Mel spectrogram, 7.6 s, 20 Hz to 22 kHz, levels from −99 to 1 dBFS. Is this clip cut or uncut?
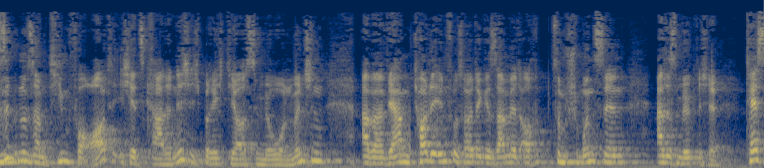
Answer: cut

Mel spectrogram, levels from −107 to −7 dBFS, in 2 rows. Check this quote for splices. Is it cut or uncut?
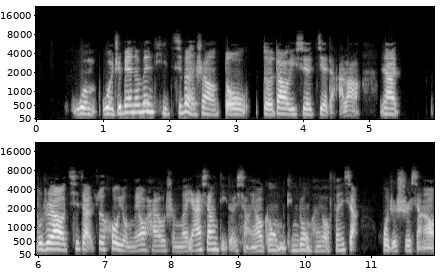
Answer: cut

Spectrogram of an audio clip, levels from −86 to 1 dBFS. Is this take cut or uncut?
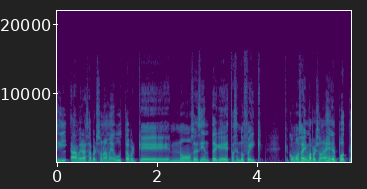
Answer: uncut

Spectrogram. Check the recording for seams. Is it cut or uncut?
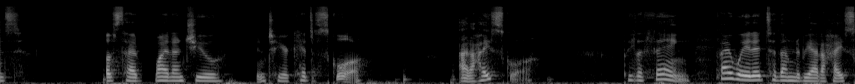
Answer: cut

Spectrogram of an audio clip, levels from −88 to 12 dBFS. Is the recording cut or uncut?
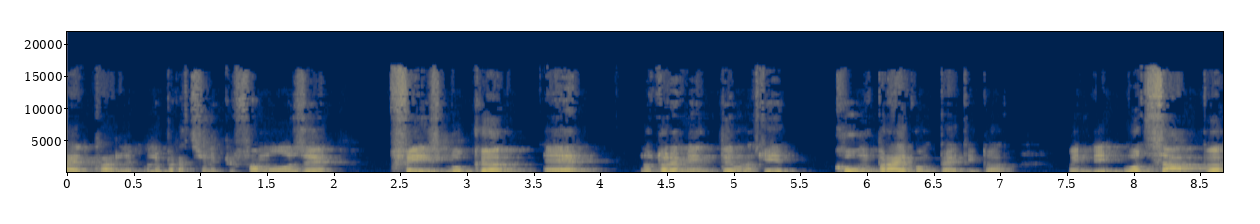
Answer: cut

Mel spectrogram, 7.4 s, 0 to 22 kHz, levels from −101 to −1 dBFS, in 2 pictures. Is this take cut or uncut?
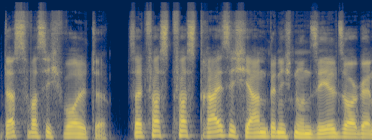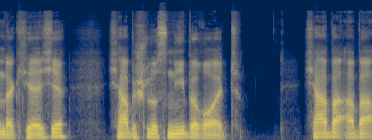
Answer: cut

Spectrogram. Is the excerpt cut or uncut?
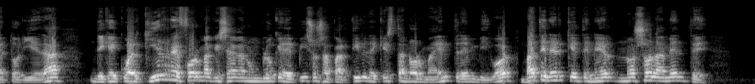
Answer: cut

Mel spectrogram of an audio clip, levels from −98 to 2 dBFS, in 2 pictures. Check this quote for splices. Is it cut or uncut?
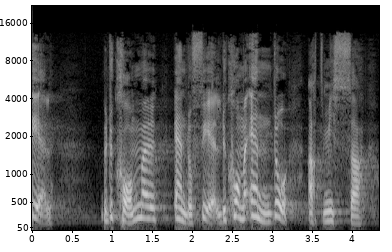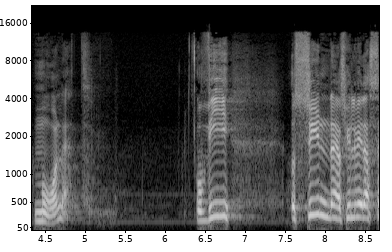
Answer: uncut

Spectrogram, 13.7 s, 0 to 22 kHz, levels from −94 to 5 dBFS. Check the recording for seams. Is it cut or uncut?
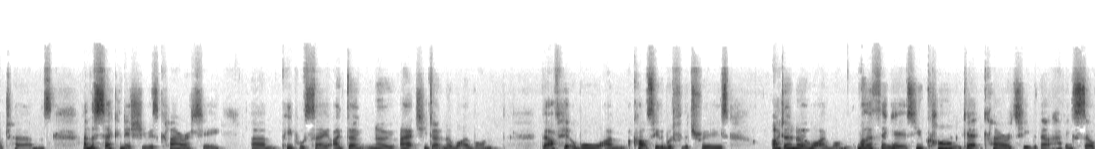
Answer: uncut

